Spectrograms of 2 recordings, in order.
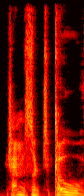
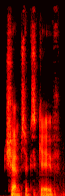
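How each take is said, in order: First: Slow, corrected cove with weight on cove; correcting to cove. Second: Said in the usual way. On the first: Shown as a demonstration. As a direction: set the record straight by landing on cove.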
